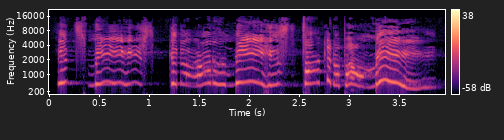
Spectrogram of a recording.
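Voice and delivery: high, loud gushing squeal; giddy self-important glee. Acted. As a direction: squeal with delight, certain the honor is yours. Haman gushing over imagined honor.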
